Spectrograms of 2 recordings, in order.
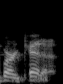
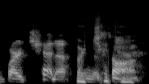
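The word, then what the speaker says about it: Barchetta: is red Baretta and I I don't say red barquetta because Getty Lee says Baretta yeah he's not Italian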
